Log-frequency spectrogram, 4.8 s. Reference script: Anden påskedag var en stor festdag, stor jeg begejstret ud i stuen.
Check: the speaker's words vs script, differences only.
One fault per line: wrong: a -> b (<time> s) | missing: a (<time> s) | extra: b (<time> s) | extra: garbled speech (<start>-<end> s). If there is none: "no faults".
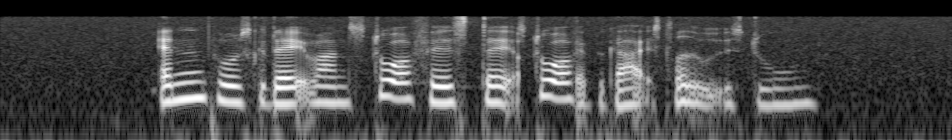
no faults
